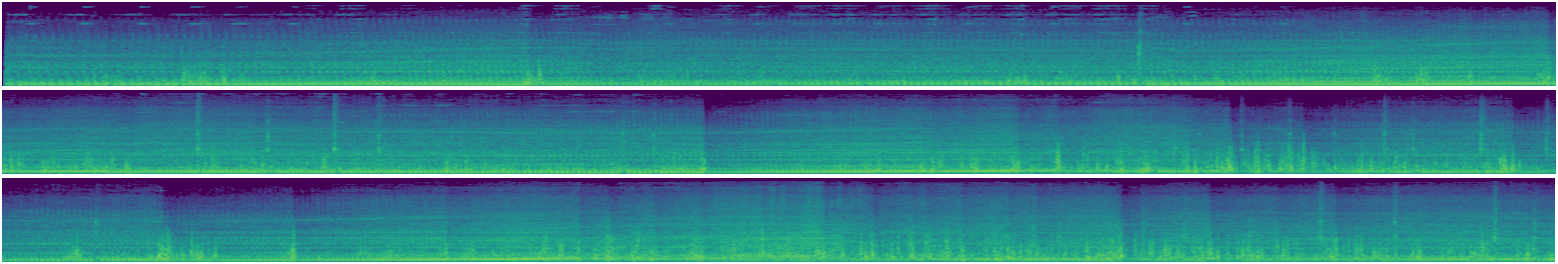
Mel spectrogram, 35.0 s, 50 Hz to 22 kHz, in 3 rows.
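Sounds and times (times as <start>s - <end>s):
motorcycle engine revving: 0.0s - 34.9s
exhaust pops and cracks: 11.6s - 15.4s, 29.0s - 34.9s.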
